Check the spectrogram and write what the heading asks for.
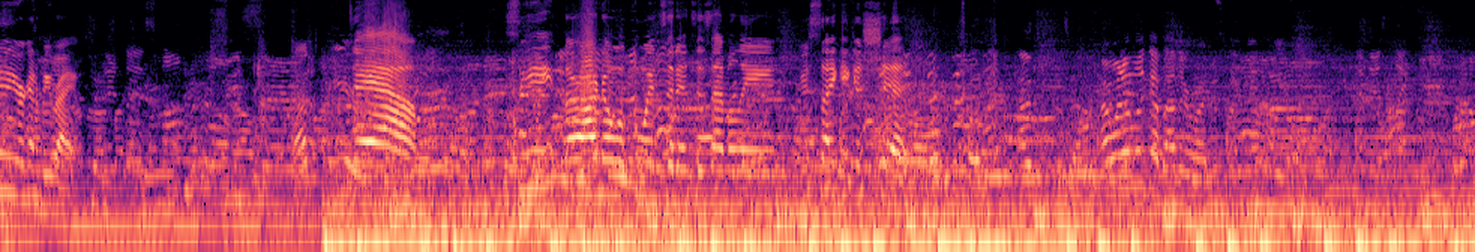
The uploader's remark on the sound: There is considerable background noise, foul language, and general chaos.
